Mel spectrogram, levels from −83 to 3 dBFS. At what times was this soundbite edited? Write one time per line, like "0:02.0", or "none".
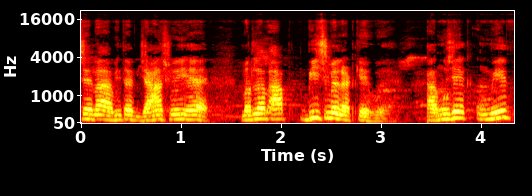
0:03.4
